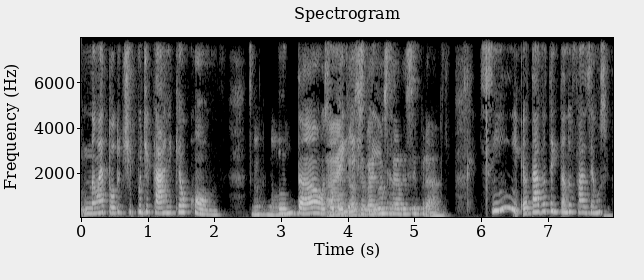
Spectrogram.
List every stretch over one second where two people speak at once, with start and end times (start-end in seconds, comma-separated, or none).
2.9-4.7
